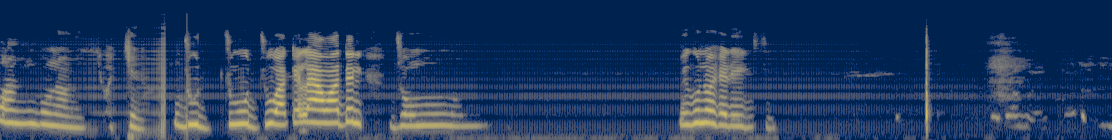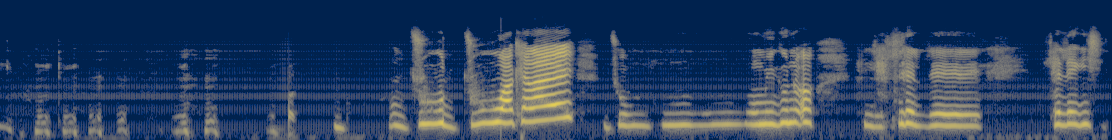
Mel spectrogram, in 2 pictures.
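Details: Acted stuttering in a Bengali comedy skit, with repeated phrases; stuttering (acted).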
